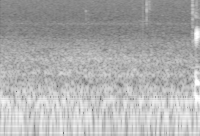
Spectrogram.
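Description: Steady low outdoor background rumble with no distinct events. A man's voice starts just at the end.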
